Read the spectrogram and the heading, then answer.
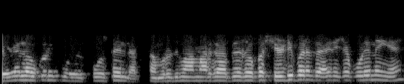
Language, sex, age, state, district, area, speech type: Marathi, male, 18-30, Maharashtra, Akola, rural, conversation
